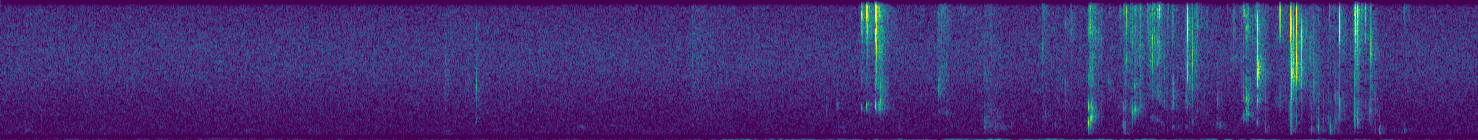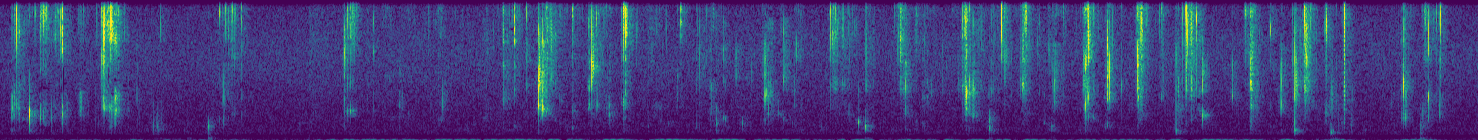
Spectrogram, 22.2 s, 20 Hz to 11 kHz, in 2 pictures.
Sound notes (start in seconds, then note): 18.5 chewing; 20.8 gulping!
